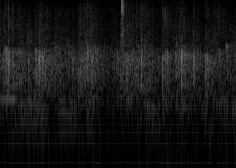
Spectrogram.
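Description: applause

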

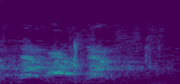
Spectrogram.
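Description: guard dog barking

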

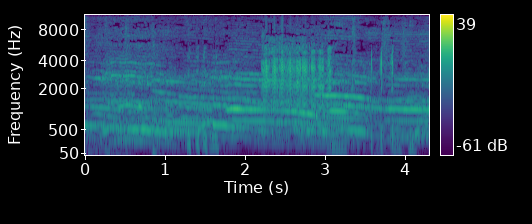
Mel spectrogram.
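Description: goat bleating

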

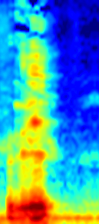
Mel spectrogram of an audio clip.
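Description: burp

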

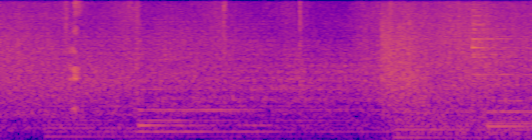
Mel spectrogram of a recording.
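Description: ocean waves and surf

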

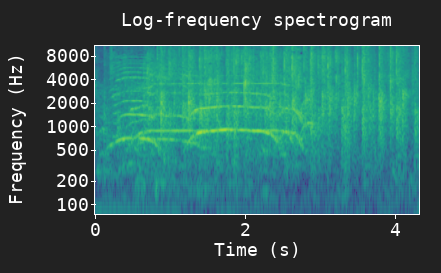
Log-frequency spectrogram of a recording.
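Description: audience cheering

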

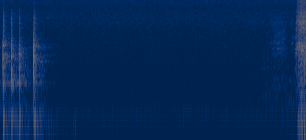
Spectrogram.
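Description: knocking on a door

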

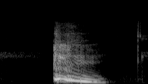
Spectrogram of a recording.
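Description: cough and throat clearing

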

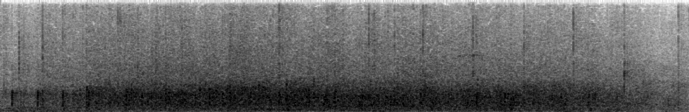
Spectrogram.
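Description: audience applauding

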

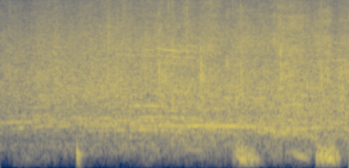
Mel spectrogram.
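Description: audience clapping

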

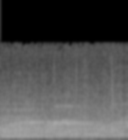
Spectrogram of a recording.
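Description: applause

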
